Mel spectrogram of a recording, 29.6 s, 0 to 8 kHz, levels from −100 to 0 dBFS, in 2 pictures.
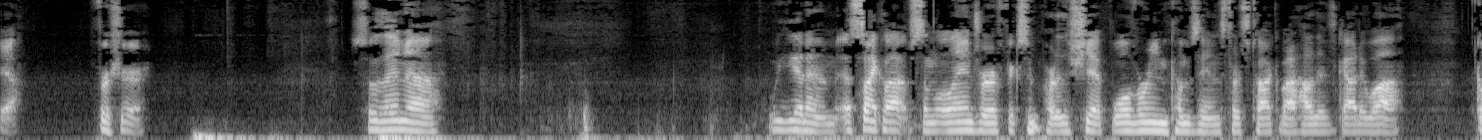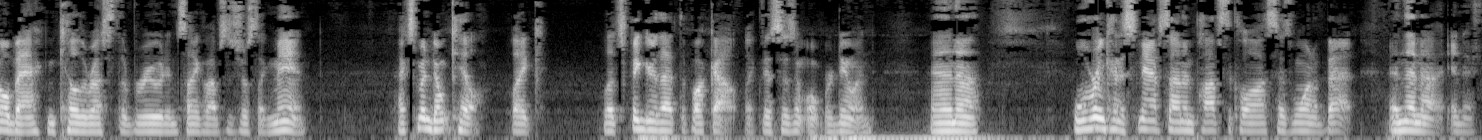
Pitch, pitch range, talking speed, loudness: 130 Hz, 120-140 Hz, 170 wpm, -18 LUFS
